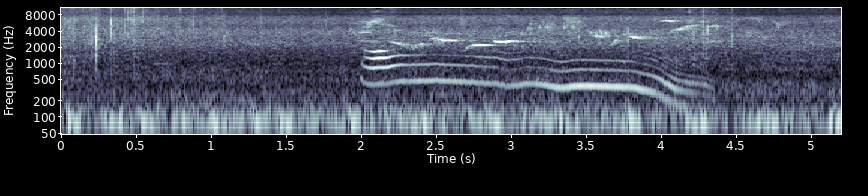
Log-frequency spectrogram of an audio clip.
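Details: Angry cat in a tree voicing one long, steady moaning yowl lasting over two seconds that ends in a sliding downward drop; faint bird twitters and low rumbling background noise.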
